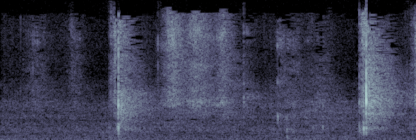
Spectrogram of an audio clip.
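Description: A tarot deck being shuffled by hand: a faint rustle of cards with a few light snaps, the sharpest near the end.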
